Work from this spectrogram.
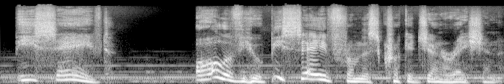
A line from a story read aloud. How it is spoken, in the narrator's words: pleaded with them, saying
